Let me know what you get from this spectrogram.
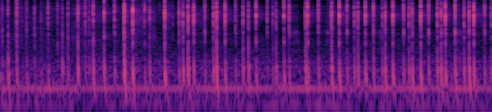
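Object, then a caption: Printed cardboard package scratched and tapped with long acrylic nails. Long green acrylic nails scratch and tap across the label and printed surface of a flat, floral printed cardboard package held in both hands. A rapid run of dozens of dry, crisp clicks and scrapes sounds bright and papery, each one cut off with no ring, over a faint steady low hum.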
